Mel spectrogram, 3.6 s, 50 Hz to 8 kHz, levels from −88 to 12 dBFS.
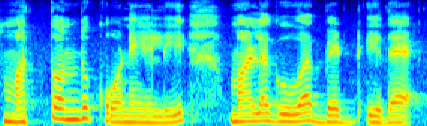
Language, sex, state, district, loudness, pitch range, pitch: Kannada, female, Karnataka, Bangalore, -14 LUFS, 155-180 Hz, 160 Hz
